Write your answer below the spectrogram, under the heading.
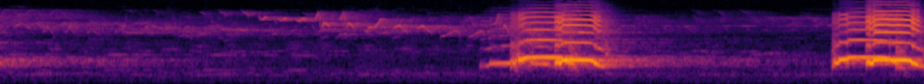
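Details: Common crane in Poland: soft, distant bugling and faint higher notes at first, then two loud, resonant trumpeting calls, each a rolling harmonic blast, the second arriving after a short silence.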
